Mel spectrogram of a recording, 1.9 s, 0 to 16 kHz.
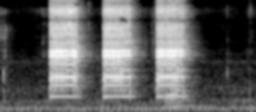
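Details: Three short, bright electronic beeps at even intervals: a HawkMed HK-400III syringe pump's alarm tone played while adjusting its volume in the settings sound menu, after a speaker replacement.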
